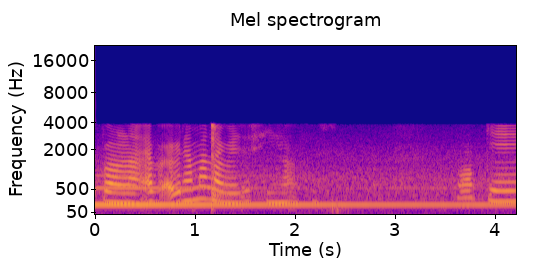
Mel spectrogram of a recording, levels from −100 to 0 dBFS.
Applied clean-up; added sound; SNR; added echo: none; Hi-hat + Wind instrument, woodwind instrument; 2 dB; none.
